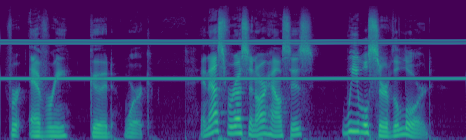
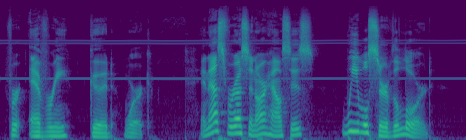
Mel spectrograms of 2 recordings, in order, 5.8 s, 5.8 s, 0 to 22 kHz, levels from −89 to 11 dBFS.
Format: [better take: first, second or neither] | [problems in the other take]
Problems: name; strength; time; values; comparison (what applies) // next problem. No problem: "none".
second | high-pitched whine; loud; throughout; 2 kHz, 7 dB below the speech; faint in the second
